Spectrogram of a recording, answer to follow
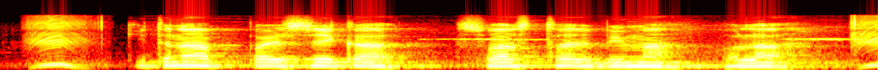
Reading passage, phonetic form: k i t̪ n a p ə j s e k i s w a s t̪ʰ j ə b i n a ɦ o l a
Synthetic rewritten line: k i t̪ n a p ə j s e k a s w a s t̪ʰ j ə b i m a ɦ o l a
